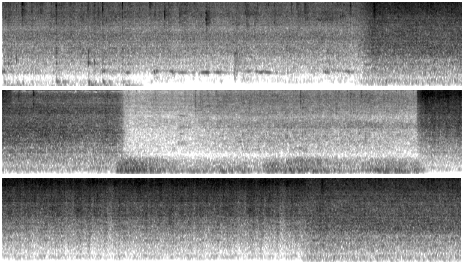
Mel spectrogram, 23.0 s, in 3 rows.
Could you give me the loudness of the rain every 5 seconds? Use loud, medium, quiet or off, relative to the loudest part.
medium, loud, loud, loud, loud.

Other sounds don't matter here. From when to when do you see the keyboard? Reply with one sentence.
The keyboard can be heard from 0.0 to 2.4 s.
